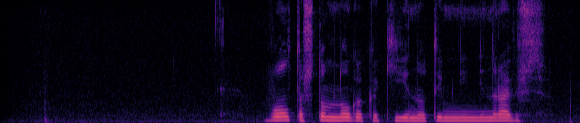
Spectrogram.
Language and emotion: Russian, neutral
